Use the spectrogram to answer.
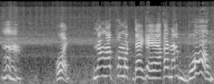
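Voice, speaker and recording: Radio drama role: chatty, lively female played by an actress, extremely high voice, noisy track. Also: slow pace, full character voice. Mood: explaining. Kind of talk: Ilocano radio drama acting.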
